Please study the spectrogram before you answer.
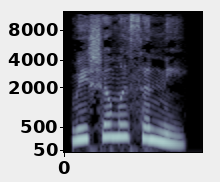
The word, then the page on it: ವಿಷಮಸನ್ನಿ: kannada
